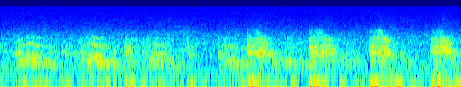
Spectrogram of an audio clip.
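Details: Soft, gently undulating whooshing flow with mild rhythmic swells that vary with respiration: normal portal vein Doppler signal, steady flow toward the liver, recorded by convex probe at a low insonation angle.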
